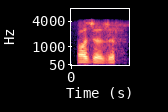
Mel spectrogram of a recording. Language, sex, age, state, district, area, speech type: Nepali, male, 18-30, West Bengal, Kalimpong, rural, conversation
